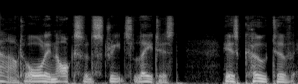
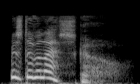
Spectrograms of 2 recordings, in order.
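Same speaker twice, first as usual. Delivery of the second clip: high, cordial greeting with a smile; smiling, swooping high then falling. A narrator's reading. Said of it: "Oliphant smiled".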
